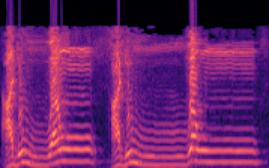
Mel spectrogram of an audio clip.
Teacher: لاحظتم الواو الأولى بدون غنة الثانية بالغنة · Term: إدغام بغنة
